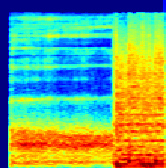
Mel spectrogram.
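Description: A man's low, drawn-out vocal sound, then loud heavy-metal music starts suddenly about one and a half seconds in.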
